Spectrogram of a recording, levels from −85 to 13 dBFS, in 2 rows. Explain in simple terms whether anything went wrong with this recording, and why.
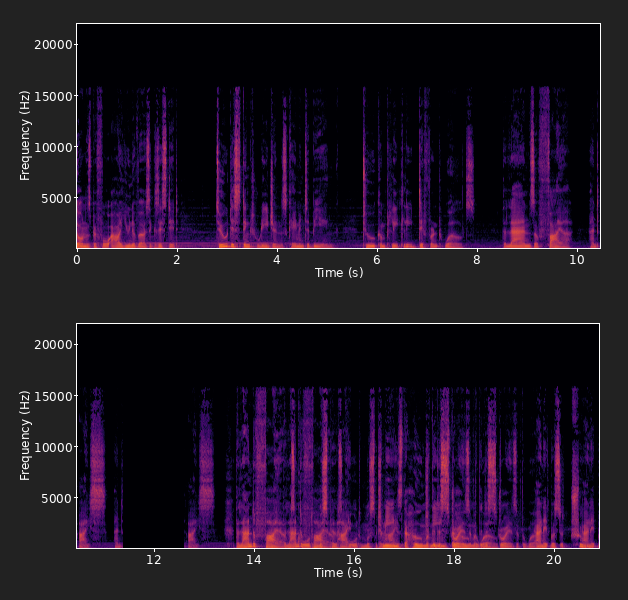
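Two things went wrong. The audio was likely picked up a second time through a slower path, creating a doubled audio track: from 11.21 s to the end, a quieter copy trails about a second behind.

There was also a rebuffering stall: the player ran out of downloaded audio at 11.38 s and went silent until 12.61 s, then resumed exactly where it stopped, adding about 1.2 seconds.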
